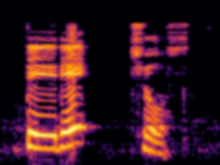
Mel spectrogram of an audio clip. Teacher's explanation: La mayor fuerza de voz está en la sílaba re, es decir, en la penúltima. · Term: palabra grave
